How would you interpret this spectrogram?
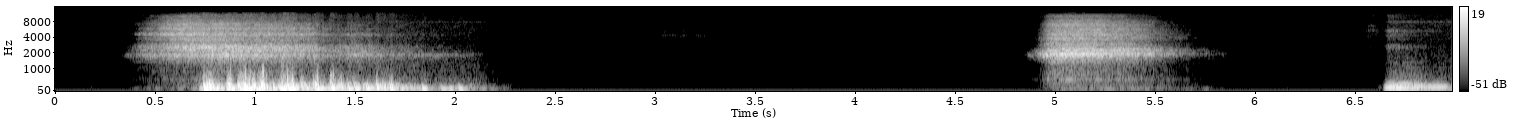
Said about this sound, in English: So take a few slow, deep breaths.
